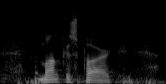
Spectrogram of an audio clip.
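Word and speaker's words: Moncus Park: So we learned as we were west on Johnston and in the beautiful Mongus, how do I pronounce that? Monkus Park? Yes, Monkus Park.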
